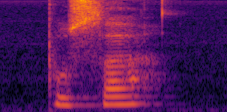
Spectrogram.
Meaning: 1. mouth 2. kiss
- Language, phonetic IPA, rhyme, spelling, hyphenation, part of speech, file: Czech, [ˈpusa], -usa, pusa, pu‧sa, noun, Cs-pusa.ogg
